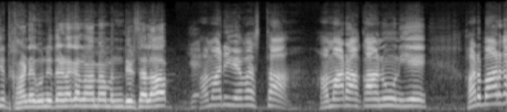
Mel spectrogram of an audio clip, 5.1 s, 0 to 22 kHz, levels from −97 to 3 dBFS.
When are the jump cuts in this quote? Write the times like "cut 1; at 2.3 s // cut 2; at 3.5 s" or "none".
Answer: cut 1; at 1.8 s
